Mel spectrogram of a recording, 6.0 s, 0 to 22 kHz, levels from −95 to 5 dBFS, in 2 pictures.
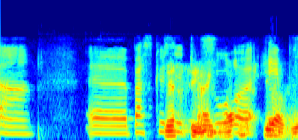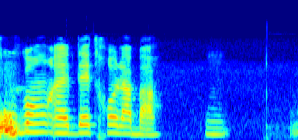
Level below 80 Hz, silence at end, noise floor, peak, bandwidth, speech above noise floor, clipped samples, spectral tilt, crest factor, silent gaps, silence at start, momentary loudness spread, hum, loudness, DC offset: -52 dBFS; 0.8 s; -61 dBFS; 0 dBFS; 7.6 kHz; 44 dB; under 0.1%; -7 dB/octave; 18 dB; none; 0 s; 15 LU; none; -17 LUFS; under 0.1%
